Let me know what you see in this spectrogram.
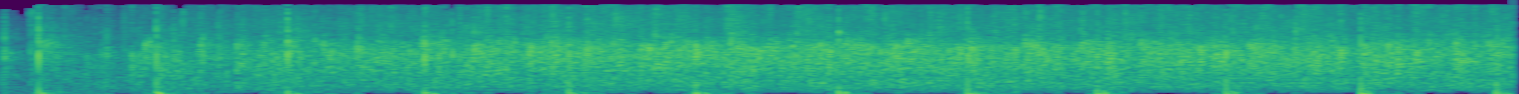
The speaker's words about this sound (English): I just want you to stand with me. I just want to give a hand to Joel.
